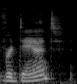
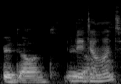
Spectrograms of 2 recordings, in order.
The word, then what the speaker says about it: Vedant: Well, did you want to talk more about is it Verdant? Or how do you pronounce it? Verdant Media? Vedant.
